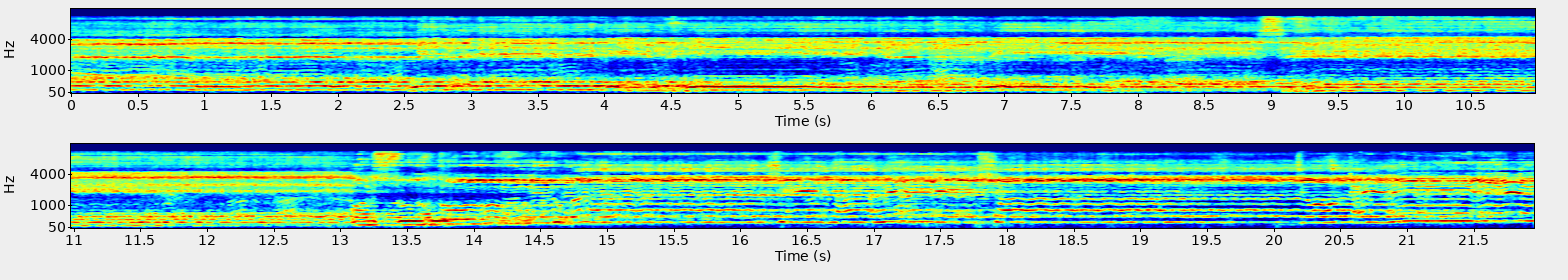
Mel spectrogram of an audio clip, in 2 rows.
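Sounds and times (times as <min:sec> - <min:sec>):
man singing into a microphone: 0:00.0 - 0:21.9.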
